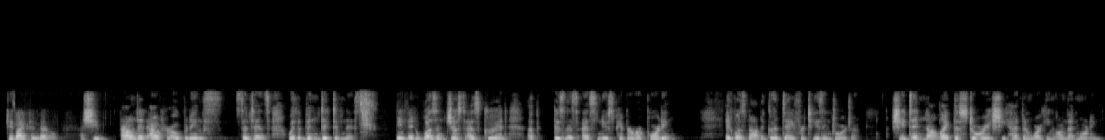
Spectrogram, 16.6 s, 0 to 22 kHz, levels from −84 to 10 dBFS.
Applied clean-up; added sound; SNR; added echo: neural mask model DeepFilterNet 3.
